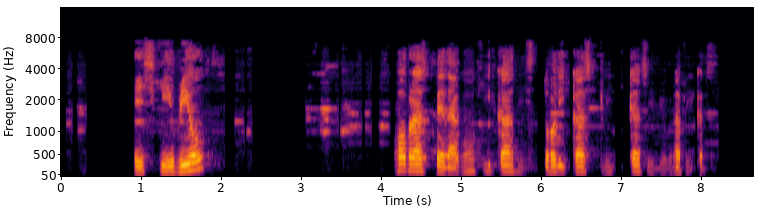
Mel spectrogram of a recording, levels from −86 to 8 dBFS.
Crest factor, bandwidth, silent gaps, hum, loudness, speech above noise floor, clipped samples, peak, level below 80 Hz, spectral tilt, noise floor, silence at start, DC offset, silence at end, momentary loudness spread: 18 dB; 7.8 kHz; 0.34-0.91 s, 2.06-2.16 s, 2.41-3.05 s, 3.90-3.96 s, 5.97-6.04 s, 6.95-7.10 s; none; -18 LUFS; 22 dB; under 0.1%; -2 dBFS; -64 dBFS; -5.5 dB/octave; -40 dBFS; 0.25 s; under 0.1%; 0.65 s; 21 LU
